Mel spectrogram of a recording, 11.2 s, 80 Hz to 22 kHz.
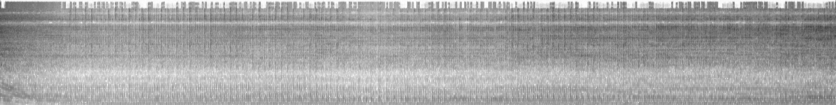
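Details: Farmertec Stihl MS200T clone chainsaw, newly built, warm restart after venting the fuel tank cured a restart problem: catches right away, steady crisp two-stroke buzz climbing slightly and holding even, no bogging; running fine.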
